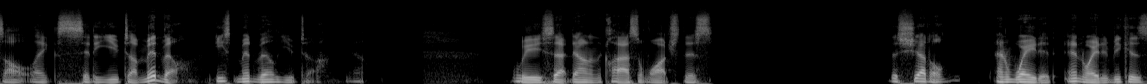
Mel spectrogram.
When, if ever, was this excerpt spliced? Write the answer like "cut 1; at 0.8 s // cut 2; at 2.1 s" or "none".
none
